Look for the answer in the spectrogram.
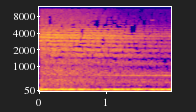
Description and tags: This rhythmic drone loop is one of the " Convoloops pack 03 - China Dream dronescapes 120 bpm"
samplepack. These loops all belong together and are variations and
alterations of each other. They all are 1 bar 4/4 long and have 120 bpm
as tempo. They can be used as background loops for ambient music. Each
loop has the same name with a letter an a number in the end. I took the
This file was then imported as impulse file within the freeware SIR convolution reverb and applied it to the original loop, all wet. So I convoluted a drumloop with itself! After that, two more reverb units were applied: another SIR (this time with an impulse file from one of the fabulous Spirit Canyon Audio CD's) and the excellent Classic Reverb from my TC Powercore Firewire (preset: Deep Space). Each of these reverbs
was set all wet. When I did that, I got an 8 bar loop. This loop was
then sliced up into 8 peaces of each 1 bar. So I got 8 short one bar
loops: I numbered them with numbers 00 till 07.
